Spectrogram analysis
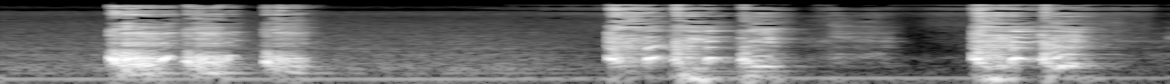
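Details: Adult feeling congested, possibly from allergies, coughing: three bouts of three harsh, loud coughs, nine in all, with a wet, congested quality, repeated chesty congested coughing.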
